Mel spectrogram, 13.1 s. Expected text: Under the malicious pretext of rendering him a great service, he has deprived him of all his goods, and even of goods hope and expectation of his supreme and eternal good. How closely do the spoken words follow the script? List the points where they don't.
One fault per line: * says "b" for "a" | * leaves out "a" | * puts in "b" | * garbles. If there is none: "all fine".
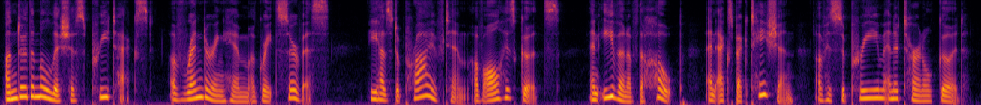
* says "the" for "goods"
